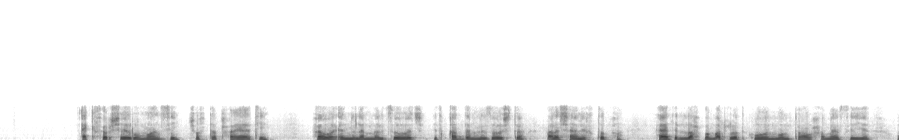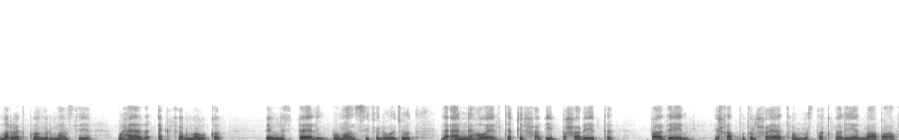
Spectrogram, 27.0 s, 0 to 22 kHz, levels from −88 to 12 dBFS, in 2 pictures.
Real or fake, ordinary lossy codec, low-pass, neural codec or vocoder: fake; none; 5.4 kHz; codec, 16 kHz, 4 kbps, FreqCodec, smaller model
